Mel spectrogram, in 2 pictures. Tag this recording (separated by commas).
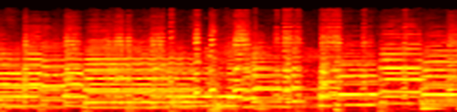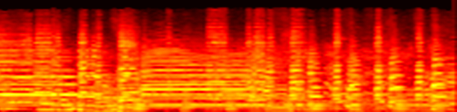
Trumpet, Trombone, Brass instrument, playing trombone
